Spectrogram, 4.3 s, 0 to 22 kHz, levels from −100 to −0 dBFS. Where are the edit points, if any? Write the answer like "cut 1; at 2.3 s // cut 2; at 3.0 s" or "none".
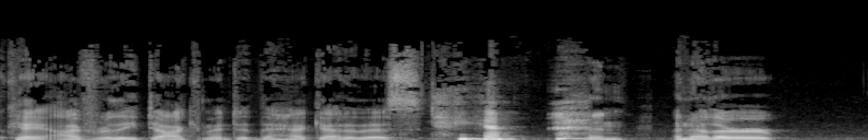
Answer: cut 1; at 2.9 s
